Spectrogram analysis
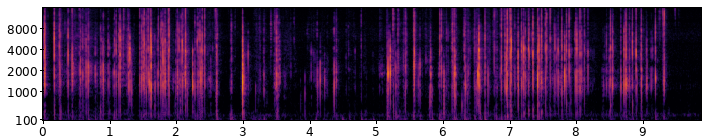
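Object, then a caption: Small cardboard box. A small, hollow white and green cardboard medicine box (Deep Heat arthritis relief) is held in the fingers and rapidly tapped and scratched with long fingernails. Quick, dry, papery taps blend with crinkly scratching in a dense, bright flurry that pauses briefly and then resumes.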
